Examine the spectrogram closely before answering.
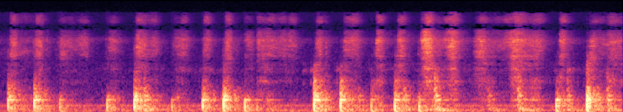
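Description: Felt-tip marker writing letters on a large paper sheet: a run of short, irregular strokes, several a second.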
